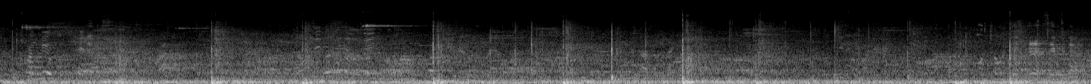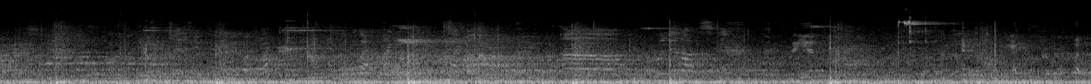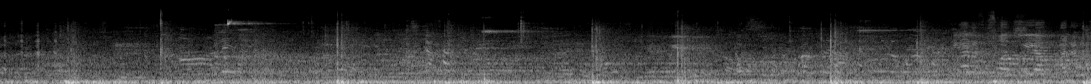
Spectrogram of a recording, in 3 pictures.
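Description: Badminton hall ambience: steady background chatter of many people, with frequent sharp hits of rackets on shuttlecocks and short high squeaks of court shoes on the wooden floor.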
